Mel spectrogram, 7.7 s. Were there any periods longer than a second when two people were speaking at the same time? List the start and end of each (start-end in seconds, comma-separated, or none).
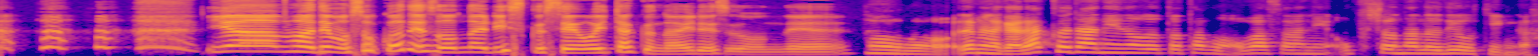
none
